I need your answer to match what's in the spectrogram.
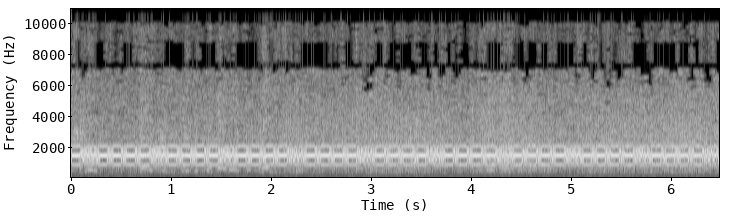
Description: Two-tone teleprinter signal, about 200 Hz shift.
